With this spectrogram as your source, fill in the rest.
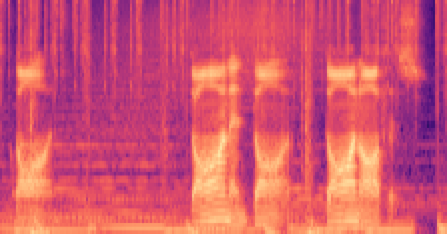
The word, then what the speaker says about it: Dawn: It's not Dowan. It's Dawn.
